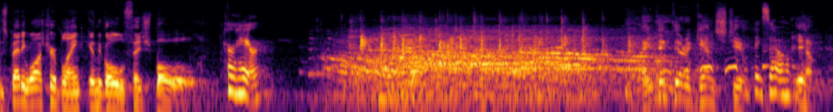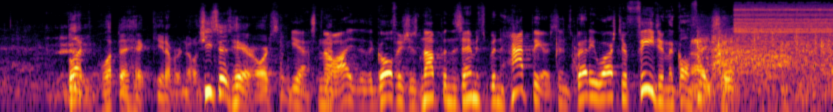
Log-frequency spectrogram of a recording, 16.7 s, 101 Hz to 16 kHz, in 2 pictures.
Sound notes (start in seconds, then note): 3.1 audience groans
